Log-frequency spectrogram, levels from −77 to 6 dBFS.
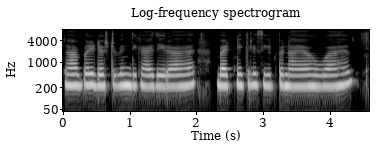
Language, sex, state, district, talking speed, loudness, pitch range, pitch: Hindi, female, Jharkhand, Deoghar, 195 wpm, -17 LUFS, 220-235 Hz, 230 Hz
